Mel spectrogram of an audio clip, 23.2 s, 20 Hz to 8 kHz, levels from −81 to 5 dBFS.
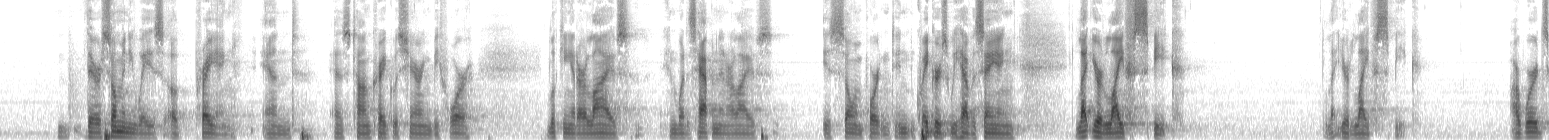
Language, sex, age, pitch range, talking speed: English, male, 50-69, 85-95 Hz, 115 wpm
